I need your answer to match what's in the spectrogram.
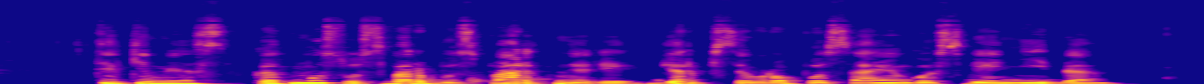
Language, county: Lithuanian, Marijampolė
